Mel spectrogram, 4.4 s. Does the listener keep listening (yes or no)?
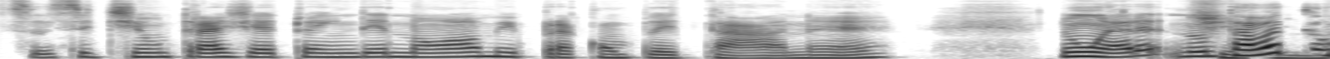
yes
